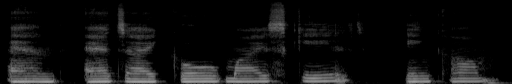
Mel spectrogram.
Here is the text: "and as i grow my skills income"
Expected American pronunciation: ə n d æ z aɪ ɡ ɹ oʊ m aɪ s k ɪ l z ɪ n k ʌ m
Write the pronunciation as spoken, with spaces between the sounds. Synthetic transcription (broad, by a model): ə n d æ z aɪ ɡ ɹ oʊ m aɪ s k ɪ l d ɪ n k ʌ m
